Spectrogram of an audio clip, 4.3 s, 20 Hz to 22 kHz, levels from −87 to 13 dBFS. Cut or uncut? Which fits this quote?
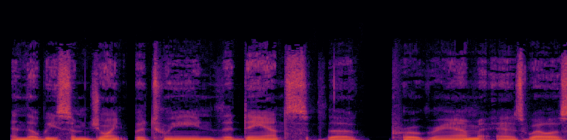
cut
